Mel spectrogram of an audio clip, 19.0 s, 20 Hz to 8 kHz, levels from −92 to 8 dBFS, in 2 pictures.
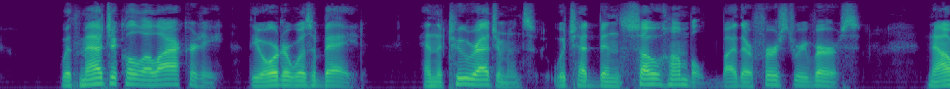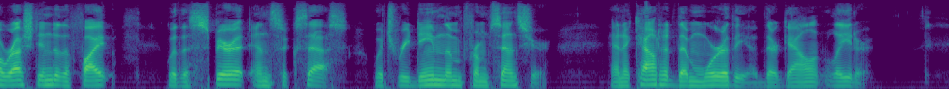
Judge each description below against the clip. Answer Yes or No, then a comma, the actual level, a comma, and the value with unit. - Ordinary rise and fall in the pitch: Yes, average, 3.7 semitones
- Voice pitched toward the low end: Yes, low, 110 Hz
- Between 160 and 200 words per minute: No, slow, 135 wpm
